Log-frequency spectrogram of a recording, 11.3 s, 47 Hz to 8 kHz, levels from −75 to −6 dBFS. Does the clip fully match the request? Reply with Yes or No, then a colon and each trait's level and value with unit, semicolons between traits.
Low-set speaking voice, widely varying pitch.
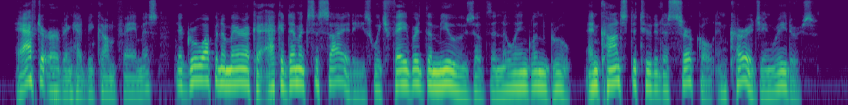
Yes: low, 115 Hz; wide, 6.9 semitones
